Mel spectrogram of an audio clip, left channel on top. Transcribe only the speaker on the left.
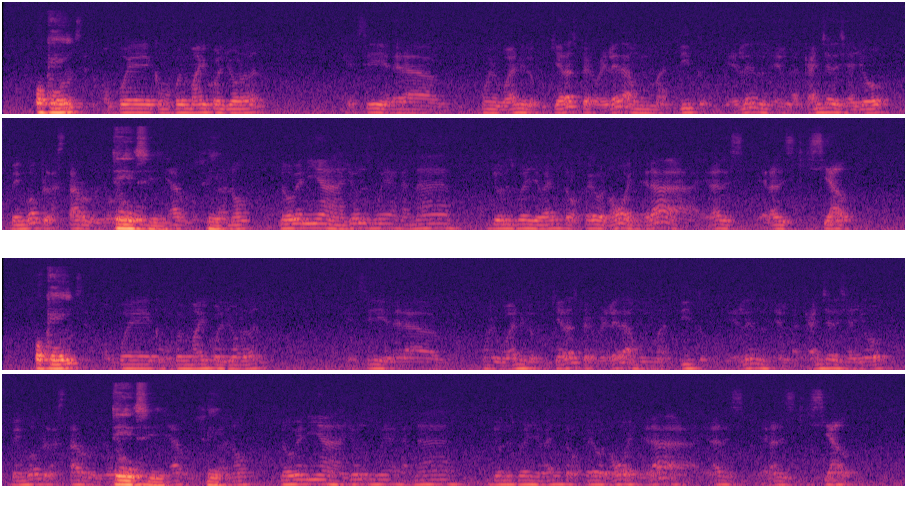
Como no sé, como fue, como fue Michael Jordan. que sí, él era muy bueno y lo que quieras, pero él era un maldito y él en, en la cancha decía yo vengo a aplastarlos, yo
vengo
a humillarlos,
o sea, no, no venía yo les voy a ganar y yo les voy a llevar el trofeo, no, él era, era, des- era desquiciado.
